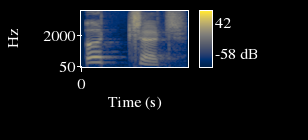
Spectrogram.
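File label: "ӧттшӧтш" Komi, female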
